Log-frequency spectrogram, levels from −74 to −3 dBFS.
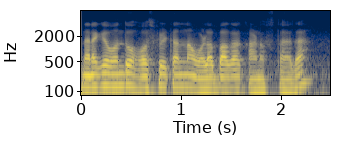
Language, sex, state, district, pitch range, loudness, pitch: Kannada, male, Karnataka, Bangalore, 105-130 Hz, -16 LUFS, 115 Hz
